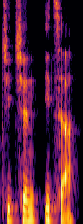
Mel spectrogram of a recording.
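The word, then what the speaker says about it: Chichén Itzá: Ja, du hättest noch zur Auswahl äh, Tikal und Chichen Itza. – Ich nehme noch Chichen Itza.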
